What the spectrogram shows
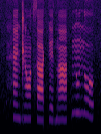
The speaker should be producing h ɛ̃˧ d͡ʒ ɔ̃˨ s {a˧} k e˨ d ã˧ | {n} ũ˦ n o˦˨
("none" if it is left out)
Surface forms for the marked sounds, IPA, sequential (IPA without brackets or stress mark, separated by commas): a˨, n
